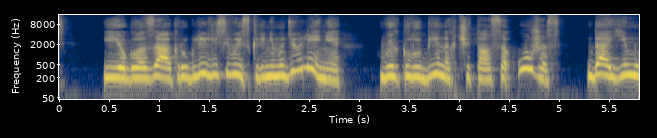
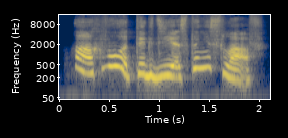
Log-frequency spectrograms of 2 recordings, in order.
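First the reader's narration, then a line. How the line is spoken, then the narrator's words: Tender purr. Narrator (Russian): нежно промурлыкала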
